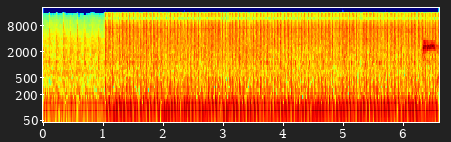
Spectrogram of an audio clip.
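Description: A heavy cannon fires in a rapid, pounding stream.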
